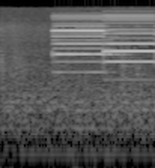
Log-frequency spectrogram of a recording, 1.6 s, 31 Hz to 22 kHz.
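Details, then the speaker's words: Quadcopter on a 550 frame with 12 A HobbyKing ESCs, stock motors and a Turnigy 9x receiver, powered with the receiver bypassing the HobbyKing V3 board running XCopter 4.7; clean, high two-part beep of about a second as the ESC arms normally at power-up. "powers up everything powers up so I know the SC's work and the motors work the receiver works the transmitter works"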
